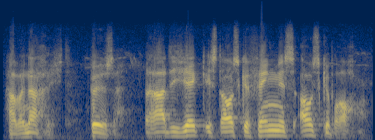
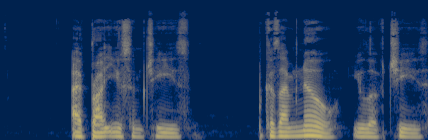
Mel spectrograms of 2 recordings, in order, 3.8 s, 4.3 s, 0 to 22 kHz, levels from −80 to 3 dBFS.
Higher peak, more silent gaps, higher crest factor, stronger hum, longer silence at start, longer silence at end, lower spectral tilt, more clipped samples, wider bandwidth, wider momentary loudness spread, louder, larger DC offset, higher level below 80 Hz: about the same, 0 dBFS vs -2 dBFS; neither; about the same, 16 dB vs 20 dB; neither; second, 0.05 s vs 0.75 s; about the same, 0.1 s vs 0 s; second, -4.5 dB/octave vs -6 dB/octave; neither; second, 11.5 kHz vs 15.5 kHz; about the same, 8 LU vs 9 LU; first, -16 LUFS vs -22 LUFS; neither; second, -56 dBFS vs -50 dBFS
